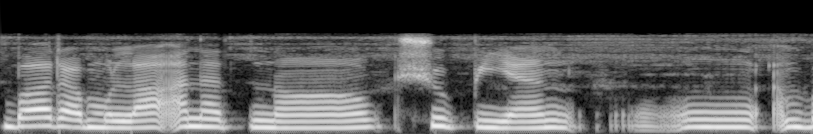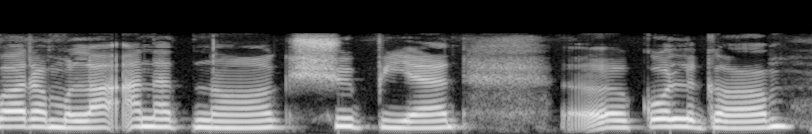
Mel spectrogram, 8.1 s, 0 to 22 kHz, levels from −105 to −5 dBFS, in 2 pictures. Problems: background sounds at intervals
